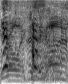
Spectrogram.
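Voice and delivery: high, loud mock audience voice; a hammed-up squinting crowd; imitating the audience.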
